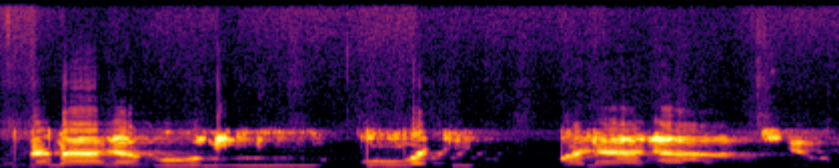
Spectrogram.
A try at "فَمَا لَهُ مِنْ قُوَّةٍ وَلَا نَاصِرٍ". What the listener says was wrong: La tu dua harakat saja.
